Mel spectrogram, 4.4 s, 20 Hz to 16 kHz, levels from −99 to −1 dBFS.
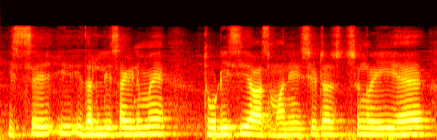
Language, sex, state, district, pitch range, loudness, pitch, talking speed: Hindi, male, Uttar Pradesh, Shamli, 175-190 Hz, -15 LUFS, 180 Hz, 190 wpm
